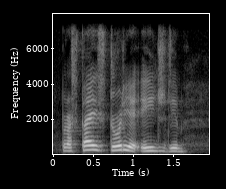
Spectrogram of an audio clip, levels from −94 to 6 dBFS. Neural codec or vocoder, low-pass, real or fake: autoencoder, 22.05 kHz, a latent of 192 numbers a frame, VITS, trained on one speaker; 7.2 kHz; fake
